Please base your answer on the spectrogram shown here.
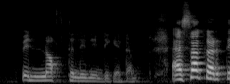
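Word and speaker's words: phenolphthalein: फिनोफ्थलीन जिसमें L silent है। एल की आवाज मत दीजिएगा।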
